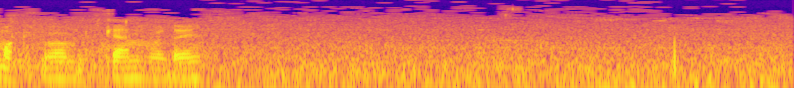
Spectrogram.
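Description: A small object plops into the water nearby.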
